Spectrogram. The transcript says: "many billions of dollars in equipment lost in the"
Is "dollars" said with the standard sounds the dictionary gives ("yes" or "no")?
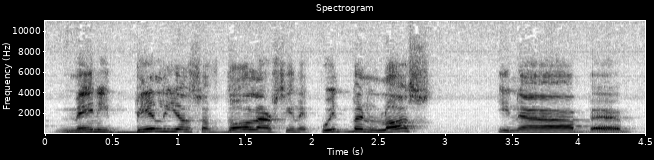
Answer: no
